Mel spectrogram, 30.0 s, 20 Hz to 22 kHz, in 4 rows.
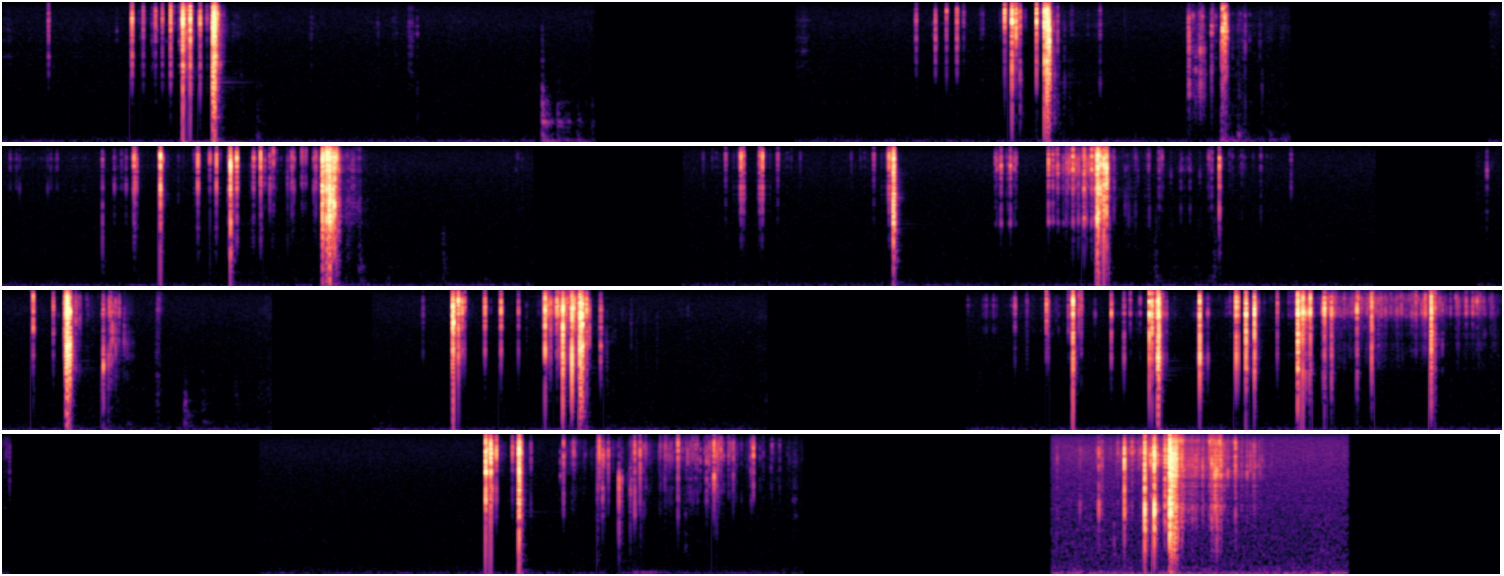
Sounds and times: cracking walnuts with a walnut cracker 17.3 - 18.0
cracking walnuts with a walnut cracker 24.9 - 26.3
cracking walnuts with a walnut cracker 27.8 - 29.2

